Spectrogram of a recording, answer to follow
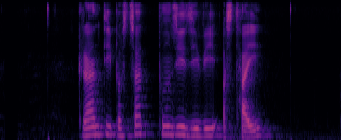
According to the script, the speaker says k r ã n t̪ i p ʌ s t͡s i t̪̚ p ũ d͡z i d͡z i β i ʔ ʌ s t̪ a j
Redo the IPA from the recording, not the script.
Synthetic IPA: k r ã n t̪ i p ʌ s t͡s a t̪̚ p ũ d͡z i d͡z i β i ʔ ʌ s t̪ʰ a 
